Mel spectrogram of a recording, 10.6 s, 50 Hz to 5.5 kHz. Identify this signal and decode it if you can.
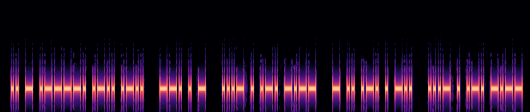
Morse code, heard as a keyed tone, about 25 wpm, 600 Hz. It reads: IT'LL GET VERY TIRED VERY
